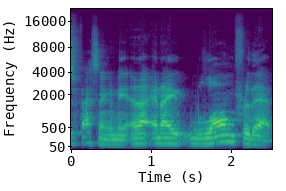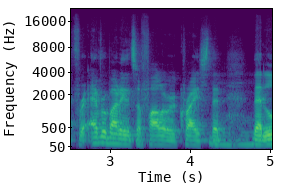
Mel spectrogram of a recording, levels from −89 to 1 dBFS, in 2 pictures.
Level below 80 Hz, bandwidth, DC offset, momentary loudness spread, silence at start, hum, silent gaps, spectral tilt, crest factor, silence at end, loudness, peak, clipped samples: -66 dBFS; 18.5 kHz; under 0.1%; 8 LU; 0 s; none; none; -5 dB/octave; 18 dB; 0 s; -27 LUFS; -8 dBFS; under 0.1%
